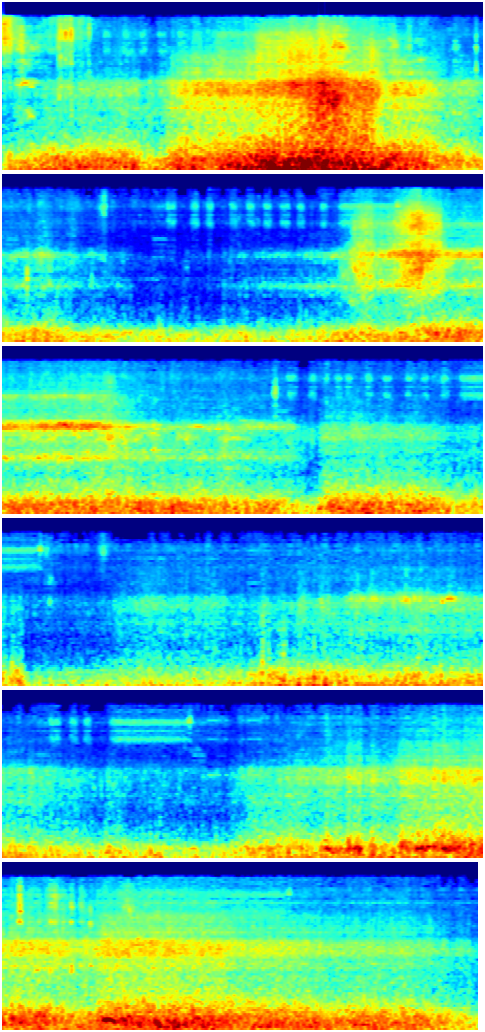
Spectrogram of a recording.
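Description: Wind roars steadily across a microphone outdoors.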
